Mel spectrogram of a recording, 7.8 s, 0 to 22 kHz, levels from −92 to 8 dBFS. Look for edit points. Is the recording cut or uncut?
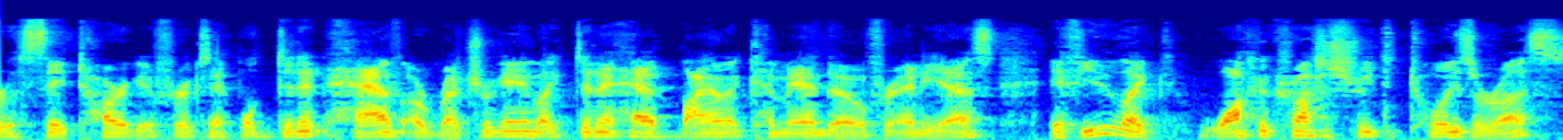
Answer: uncut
